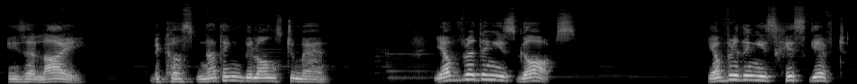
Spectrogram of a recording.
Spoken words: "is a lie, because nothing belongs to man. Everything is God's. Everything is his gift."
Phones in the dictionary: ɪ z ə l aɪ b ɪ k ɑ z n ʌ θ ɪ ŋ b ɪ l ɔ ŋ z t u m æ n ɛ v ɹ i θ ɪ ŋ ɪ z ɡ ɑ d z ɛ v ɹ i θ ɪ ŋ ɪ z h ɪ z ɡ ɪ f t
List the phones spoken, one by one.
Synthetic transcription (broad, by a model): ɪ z ə l aɪ b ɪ k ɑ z n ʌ t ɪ ŋ b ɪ l ɔ ŋ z t u m æ n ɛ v ɹ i t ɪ ŋ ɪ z ɡ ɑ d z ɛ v ɹ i t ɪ ŋ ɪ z h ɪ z ɡ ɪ f t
